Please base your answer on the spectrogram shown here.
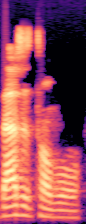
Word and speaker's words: vegetable: 그래서 발음을 하면 vegetable이 되는 거죠. vegetable.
